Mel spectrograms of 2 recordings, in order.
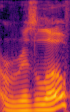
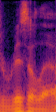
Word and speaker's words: Rizzolo: name solo so uh like the american version is rizallo and that's what i say but if you go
